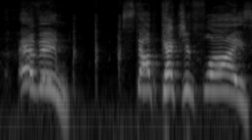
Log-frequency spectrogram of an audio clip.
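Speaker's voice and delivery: put-on very high, bossy, top-of-lungs scream. Acting out him yelling at a made-up kid named Evan, imitating him screaming. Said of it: "he's screaming at the top of his lungs".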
